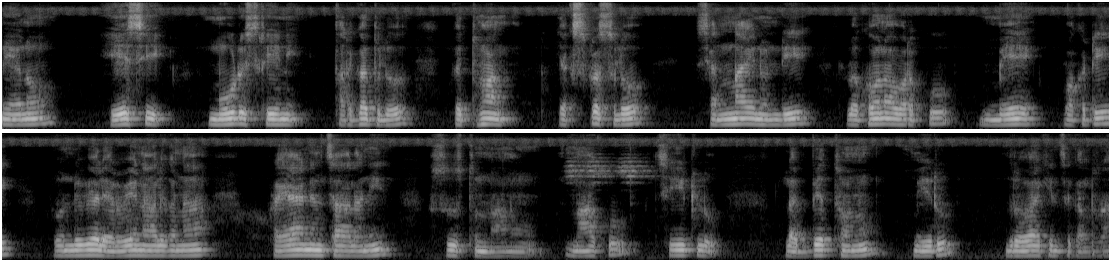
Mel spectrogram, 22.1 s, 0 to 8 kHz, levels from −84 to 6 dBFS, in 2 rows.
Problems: constant background noise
